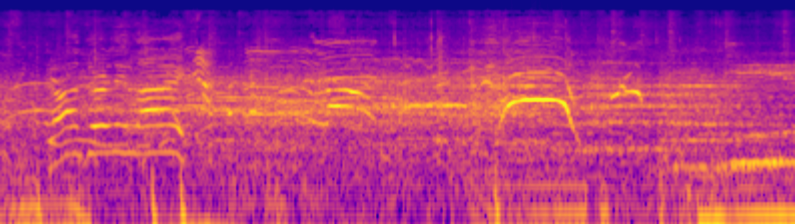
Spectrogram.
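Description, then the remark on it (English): A large concert crowd sings along in a loud, overlapping mass of voices, sustained wavering notes rising and falling over a steady roar of cheering and shouting, singing a lyric to remind the performer of a line she forgot. “Shout out to the crowd for trying to help her, reminding her what the line was.”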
